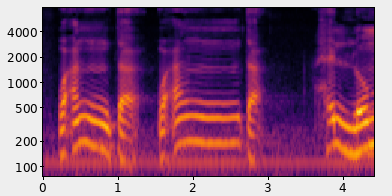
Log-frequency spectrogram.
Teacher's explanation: নুন সাকিনকে মিম এর সাথে সন্ধি করে পড়তে হবে। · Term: ইকলাব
